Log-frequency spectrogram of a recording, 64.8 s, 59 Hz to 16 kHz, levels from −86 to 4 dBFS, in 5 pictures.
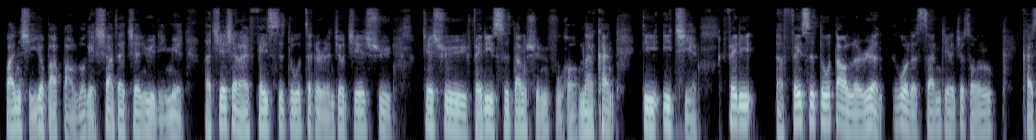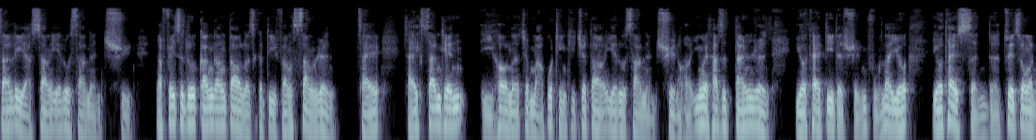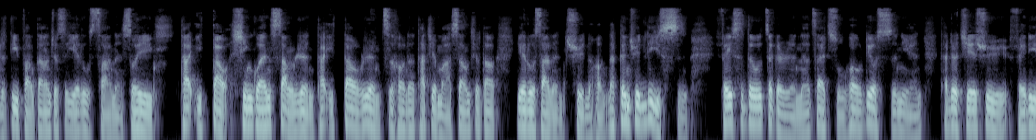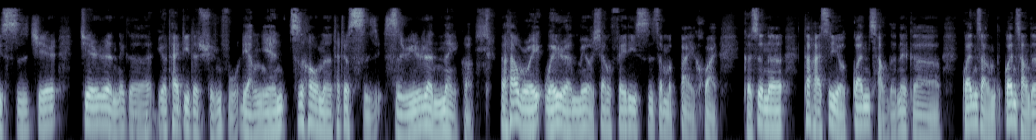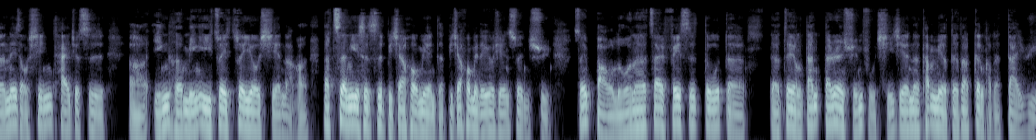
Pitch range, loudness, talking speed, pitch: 85-105 Hz, -23 LUFS, 290 characters per minute, 95 Hz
